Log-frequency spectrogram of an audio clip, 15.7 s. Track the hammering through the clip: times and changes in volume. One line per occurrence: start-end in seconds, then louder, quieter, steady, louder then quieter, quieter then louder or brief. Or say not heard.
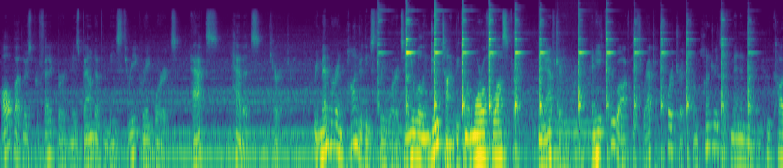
7.5-15.6 quieter.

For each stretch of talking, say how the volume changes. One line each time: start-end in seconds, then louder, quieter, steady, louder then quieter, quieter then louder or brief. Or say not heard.
0.0-15.6 louder then quieter.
